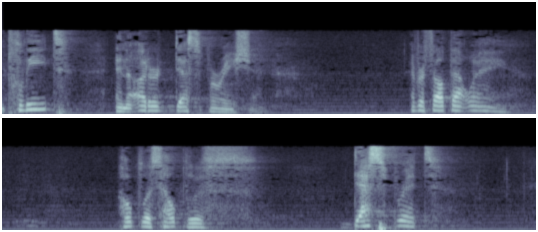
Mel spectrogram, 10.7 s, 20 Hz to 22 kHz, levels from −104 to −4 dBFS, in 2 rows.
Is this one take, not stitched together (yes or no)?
yes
